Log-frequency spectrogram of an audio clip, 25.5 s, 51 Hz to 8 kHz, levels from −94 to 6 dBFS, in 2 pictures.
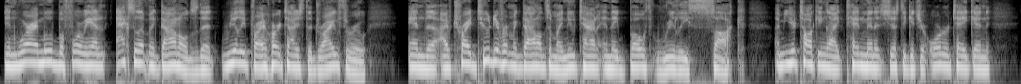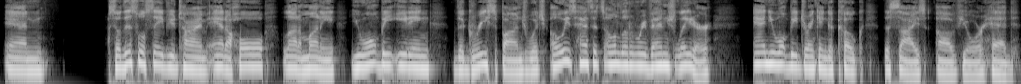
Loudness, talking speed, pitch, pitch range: -18 LUFS, 195 wpm, 145 Hz, 125-160 Hz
